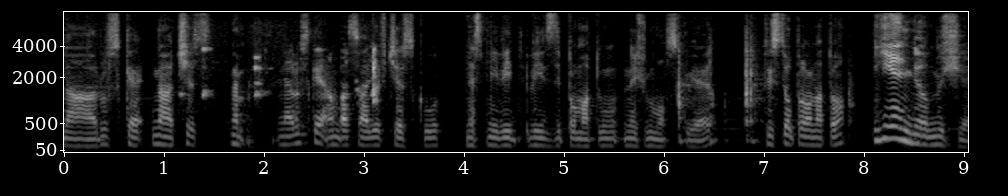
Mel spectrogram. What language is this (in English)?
Czech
